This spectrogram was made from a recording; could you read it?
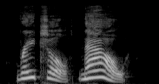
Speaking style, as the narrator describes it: Tattletale shouted

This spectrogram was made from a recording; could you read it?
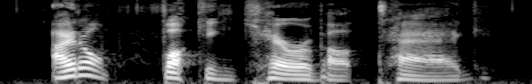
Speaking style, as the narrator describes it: Bitch growled

